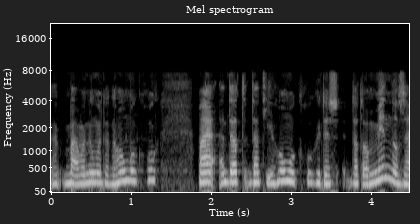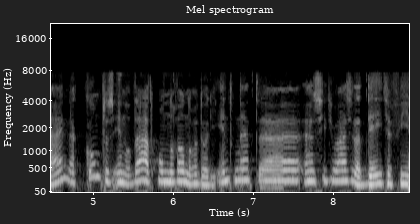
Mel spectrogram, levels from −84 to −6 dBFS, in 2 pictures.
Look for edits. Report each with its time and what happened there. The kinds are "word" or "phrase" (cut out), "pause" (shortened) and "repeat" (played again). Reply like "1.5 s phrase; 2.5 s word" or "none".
none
